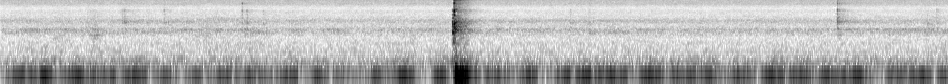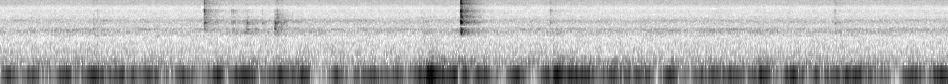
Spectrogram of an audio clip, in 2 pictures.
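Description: Faint small clicks and taps of a plastic pick working against the small plastic parts in a drone's gimbal bay: one sharp click about two seconds in and a few lighter ones around six to seven seconds, over a low steady hum.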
